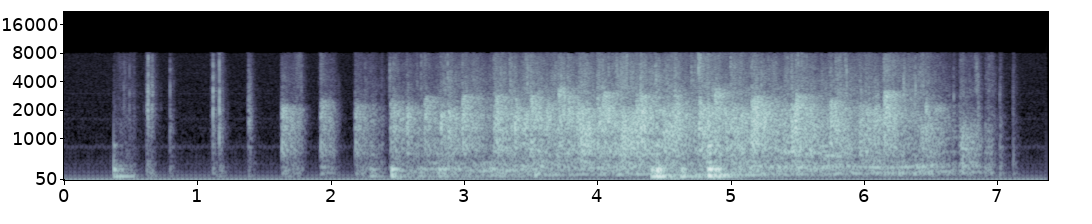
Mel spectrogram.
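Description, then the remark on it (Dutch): Audience applause begins with a few scattered, separate claps, then swells into dense, sustained clapping that stays loud and steady before tapering off slightly at the end. “Ik ben blij met dat applaus, want dit werk verdient gewoon applaus.”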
